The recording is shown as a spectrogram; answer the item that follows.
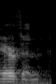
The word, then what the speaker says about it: Erwin: It looks like it's spelled Irwin, but it's pronounced Erwin.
